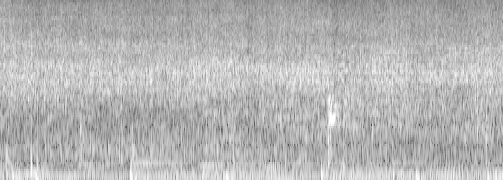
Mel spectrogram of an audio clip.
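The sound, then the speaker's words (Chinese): Pig trotters fry in a pan with ginger, giving a loud, continuous sizzle and hiss throughout, with occasional faint clicks and low clatter beneath. “稍微爆香了以后，我们就可以把我们的猪脚放进来”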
